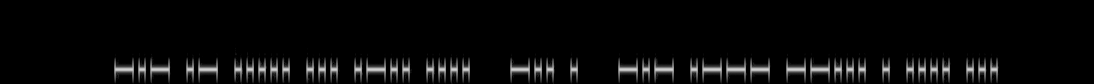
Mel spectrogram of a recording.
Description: Morse code, heard as a keyed tone, about 20 wpm, 700 Hz. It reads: KA5SLH DE KJ7EHS
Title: USA Callsign DE Callsign 20wpm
